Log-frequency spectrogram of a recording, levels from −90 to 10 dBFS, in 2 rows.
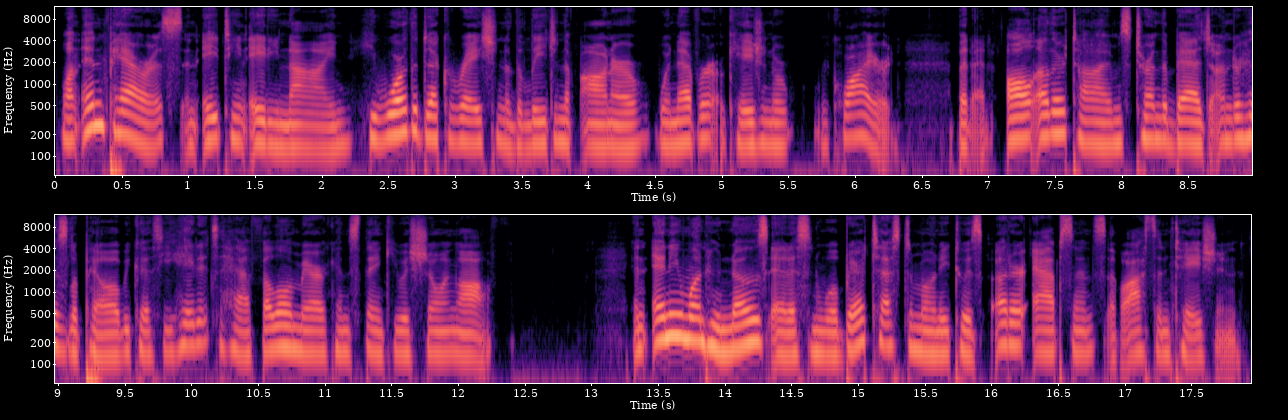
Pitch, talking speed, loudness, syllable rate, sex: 160 Hz, 190 wpm, -21 LUFS, 6.3 syllables/s, female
